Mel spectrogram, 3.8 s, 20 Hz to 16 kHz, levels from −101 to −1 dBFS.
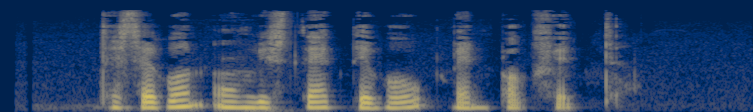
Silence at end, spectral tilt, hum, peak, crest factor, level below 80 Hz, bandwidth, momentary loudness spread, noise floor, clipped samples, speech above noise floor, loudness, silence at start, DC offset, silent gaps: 0.7 s; -6 dB/octave; none; -10 dBFS; 20 dB; -68 dBFS; 11.5 kHz; 13 LU; -74 dBFS; under 0.1%; 46 dB; -29 LUFS; 0.5 s; under 0.1%; none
